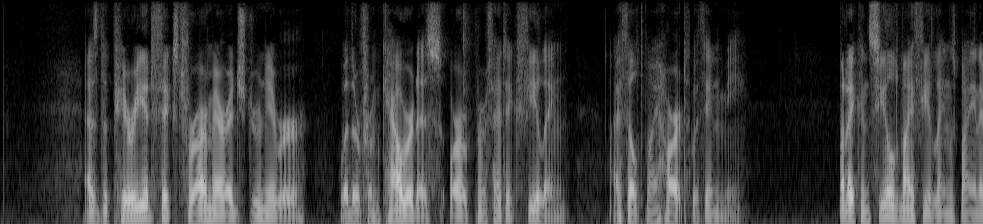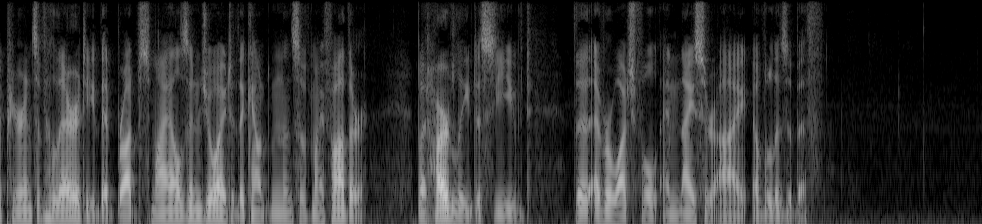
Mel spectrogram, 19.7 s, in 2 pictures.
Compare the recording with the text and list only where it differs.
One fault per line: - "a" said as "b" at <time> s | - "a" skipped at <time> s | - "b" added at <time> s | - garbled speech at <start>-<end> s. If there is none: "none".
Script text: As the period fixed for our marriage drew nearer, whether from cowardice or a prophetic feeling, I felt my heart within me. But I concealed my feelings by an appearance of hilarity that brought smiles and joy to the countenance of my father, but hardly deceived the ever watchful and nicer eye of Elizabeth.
none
